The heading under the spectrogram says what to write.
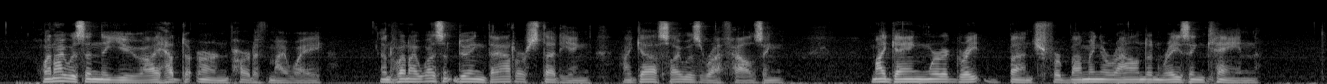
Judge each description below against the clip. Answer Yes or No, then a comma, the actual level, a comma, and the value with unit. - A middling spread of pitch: Yes, average, 3.5 semitones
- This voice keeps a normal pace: Yes, average, 175 wpm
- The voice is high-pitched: No, low, 110 Hz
